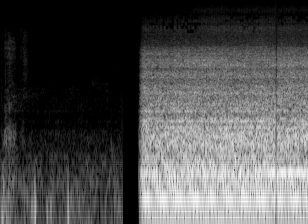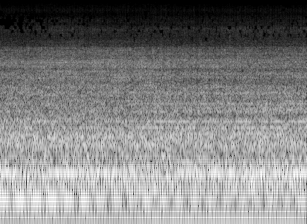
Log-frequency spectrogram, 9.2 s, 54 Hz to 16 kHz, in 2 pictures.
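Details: Troy-Bilt 7-speed Pony riding mower started after removing and refitting the mower deck and changing the blades: after a short quiet start the engine fires and settles into a steady, even drone with no misses or knocks. Sounds healthy and cuts well.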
